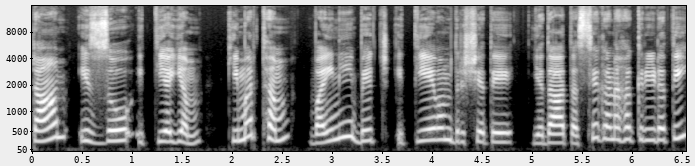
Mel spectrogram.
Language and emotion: Sanskrit, neutral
